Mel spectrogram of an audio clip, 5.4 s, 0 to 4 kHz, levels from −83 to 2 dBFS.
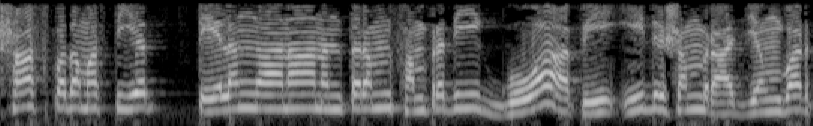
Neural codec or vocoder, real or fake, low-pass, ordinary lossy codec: none; real; 3.6 kHz; none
